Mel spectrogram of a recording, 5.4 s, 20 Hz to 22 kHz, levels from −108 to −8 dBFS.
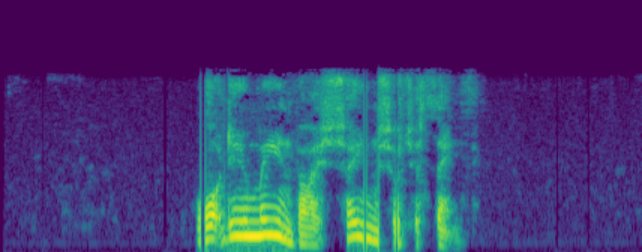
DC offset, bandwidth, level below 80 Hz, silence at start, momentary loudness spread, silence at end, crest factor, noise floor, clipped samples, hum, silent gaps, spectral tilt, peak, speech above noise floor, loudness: under 0.1%; 7.8 kHz; -56 dBFS; 1.65 s; 14 LU; 1.6 s; 18 dB; -78 dBFS; under 0.1%; none; none; -6.5 dB/octave; -2 dBFS; 61 dB; -18 LUFS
